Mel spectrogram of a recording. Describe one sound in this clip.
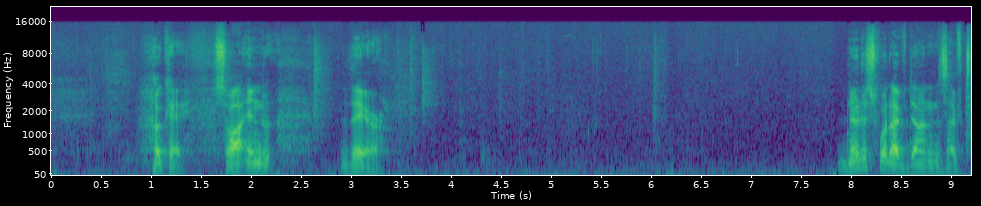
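A man speaks calmly and clearly through a lapel microphone, in short bursts.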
